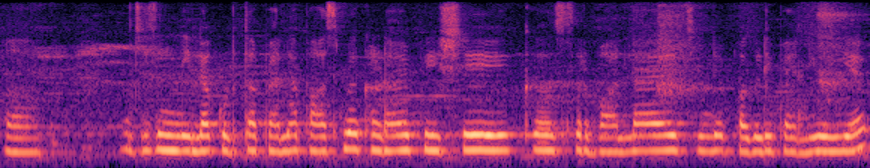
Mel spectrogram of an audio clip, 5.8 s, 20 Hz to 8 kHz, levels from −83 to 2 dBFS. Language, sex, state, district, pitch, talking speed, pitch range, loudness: Hindi, female, Punjab, Kapurthala, 235 Hz, 195 wpm, 225-240 Hz, -15 LUFS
